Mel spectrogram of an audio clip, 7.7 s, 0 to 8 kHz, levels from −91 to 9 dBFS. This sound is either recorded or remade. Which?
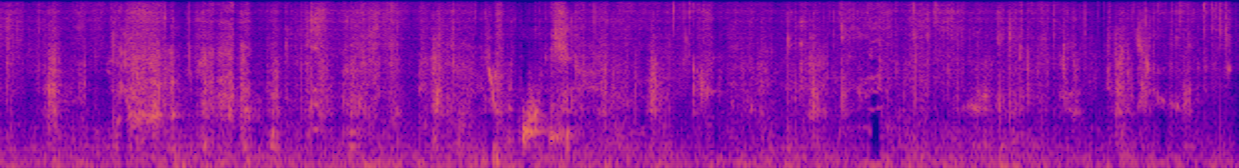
remade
